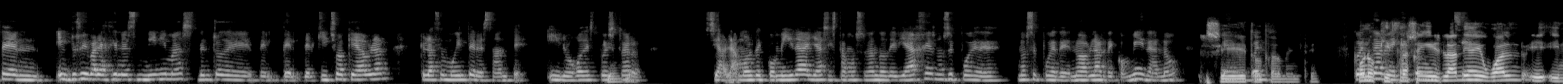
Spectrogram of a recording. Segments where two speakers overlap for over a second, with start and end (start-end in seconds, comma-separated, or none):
13.6-14.9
